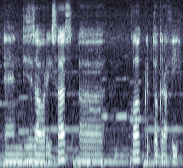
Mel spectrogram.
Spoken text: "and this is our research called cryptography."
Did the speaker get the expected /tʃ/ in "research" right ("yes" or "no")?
no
